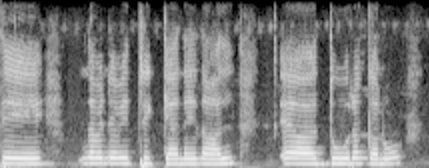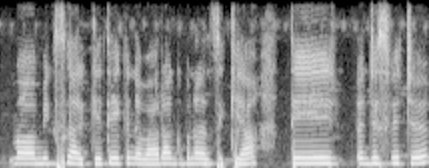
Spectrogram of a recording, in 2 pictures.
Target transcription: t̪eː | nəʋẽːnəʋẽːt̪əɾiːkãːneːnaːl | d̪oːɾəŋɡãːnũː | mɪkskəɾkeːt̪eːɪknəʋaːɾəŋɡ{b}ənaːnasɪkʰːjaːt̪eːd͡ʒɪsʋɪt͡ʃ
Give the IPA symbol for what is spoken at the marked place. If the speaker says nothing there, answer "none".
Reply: b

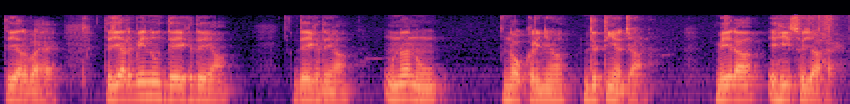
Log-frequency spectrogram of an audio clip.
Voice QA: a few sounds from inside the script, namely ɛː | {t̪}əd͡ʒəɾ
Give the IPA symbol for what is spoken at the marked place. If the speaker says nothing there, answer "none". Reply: t̪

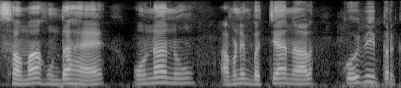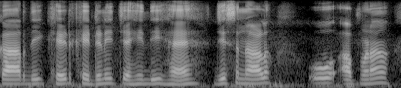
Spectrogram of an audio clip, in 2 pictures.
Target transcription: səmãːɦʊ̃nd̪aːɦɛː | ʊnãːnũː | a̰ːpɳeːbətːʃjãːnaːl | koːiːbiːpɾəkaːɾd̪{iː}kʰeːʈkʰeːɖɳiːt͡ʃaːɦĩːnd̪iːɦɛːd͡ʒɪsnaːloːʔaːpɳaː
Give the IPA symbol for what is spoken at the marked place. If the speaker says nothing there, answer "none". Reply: iː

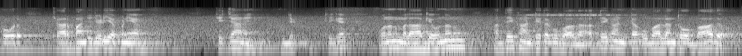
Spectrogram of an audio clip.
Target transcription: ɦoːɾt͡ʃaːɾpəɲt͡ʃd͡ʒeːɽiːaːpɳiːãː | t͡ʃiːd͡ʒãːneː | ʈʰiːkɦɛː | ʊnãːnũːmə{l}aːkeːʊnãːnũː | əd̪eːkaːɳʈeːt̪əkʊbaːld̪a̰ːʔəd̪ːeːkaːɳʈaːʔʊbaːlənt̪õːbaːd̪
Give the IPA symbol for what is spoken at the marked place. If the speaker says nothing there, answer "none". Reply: l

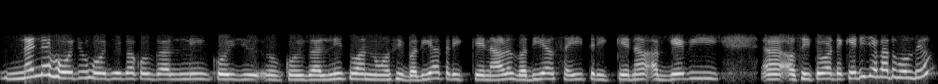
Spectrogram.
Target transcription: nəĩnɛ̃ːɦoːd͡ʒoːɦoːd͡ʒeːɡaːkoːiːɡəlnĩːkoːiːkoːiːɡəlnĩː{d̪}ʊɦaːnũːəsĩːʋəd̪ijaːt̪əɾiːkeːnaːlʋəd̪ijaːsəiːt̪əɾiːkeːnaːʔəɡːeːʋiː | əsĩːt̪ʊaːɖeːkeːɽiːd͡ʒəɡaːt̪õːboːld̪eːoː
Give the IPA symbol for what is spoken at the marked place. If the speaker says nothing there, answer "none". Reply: t̪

